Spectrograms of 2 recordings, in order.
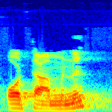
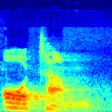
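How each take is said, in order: First: The final n sound is pronounced. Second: The final n sound is silent. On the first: The speaker calls it wrong. "Not autumn, because that N is silent" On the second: The speaker calls it right. "you say autumn"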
